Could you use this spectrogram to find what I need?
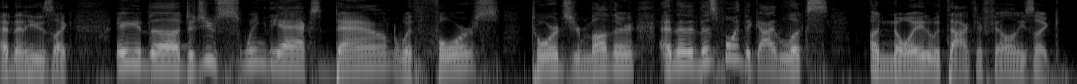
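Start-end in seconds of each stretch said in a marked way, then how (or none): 1.1-6.4 slow, drawn-out, sinister evil-sounding voice, pitched up. Retelling an interviewer questioning an axe killer: imitating Doctor Phil sounding evil. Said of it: "he's talking like the most evil guy ever".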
